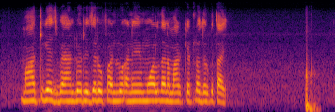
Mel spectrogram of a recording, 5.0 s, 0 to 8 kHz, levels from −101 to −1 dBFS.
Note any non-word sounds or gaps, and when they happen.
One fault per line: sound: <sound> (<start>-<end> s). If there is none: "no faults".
sound: thud (4.6-4.8 s)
